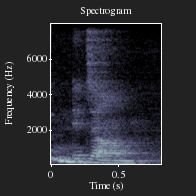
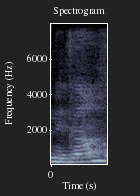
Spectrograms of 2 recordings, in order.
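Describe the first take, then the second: First: The middle consonant is a 'j' sound. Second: The middle consonant is a 'z' sound. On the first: The speaker calls it wrong. "ना कि निजाम" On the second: The speaker calls it right. "तो निज़ाम बोलेंगे"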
